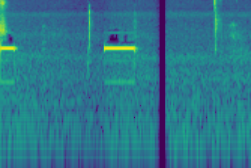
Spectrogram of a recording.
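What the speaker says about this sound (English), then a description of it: "I have to answer my phone whenever it rings" A phone at a workplace rings with short electronic beeps, two distinct tones separated by a pause, fairly close, followed by faint clicks and quiet background noise.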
